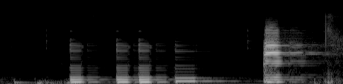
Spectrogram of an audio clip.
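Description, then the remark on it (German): A clean electric guitar with a little effect and a built-in echo plays a few short, evenly spaced notes, then a brighter, louder strum, with a faint echo trailing the notes. No voices are heard. “Hier ist auch gleich ein Echo drin.”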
